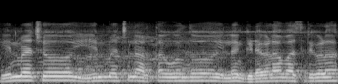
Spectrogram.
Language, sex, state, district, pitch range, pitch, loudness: Kannada, male, Karnataka, Raichur, 160-175 Hz, 170 Hz, -14 LUFS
